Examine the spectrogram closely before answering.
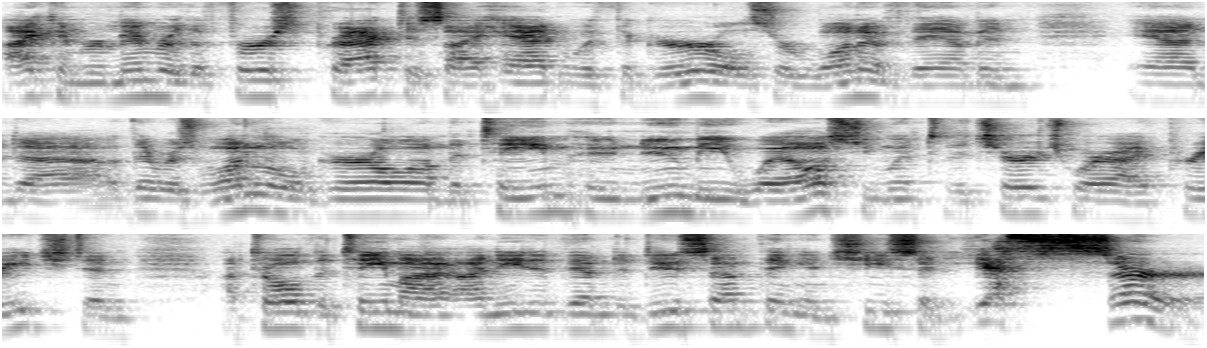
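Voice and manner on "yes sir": put-on manner, heavily dripping with sarcasm. Retelling a girl on his team answering his instruction, mock-sarcastic 'yes, sir'. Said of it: "real sarcastic like".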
